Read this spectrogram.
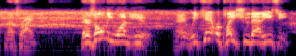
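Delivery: usual speaking voice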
